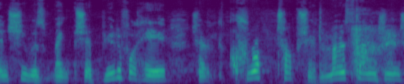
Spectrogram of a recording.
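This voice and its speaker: The tone is animated and the intonation lively, at a fairly quick pace. Noticeable background noise sits behind the voice. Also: woman. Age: 70s. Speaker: businesswoman. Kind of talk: interview. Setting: retail store. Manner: animated storytelling.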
